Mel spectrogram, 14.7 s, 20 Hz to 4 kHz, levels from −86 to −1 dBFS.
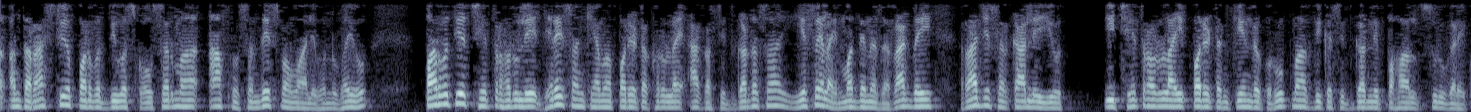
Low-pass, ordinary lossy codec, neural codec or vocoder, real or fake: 3.6 kHz; Opus, 24 kbps; none; real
